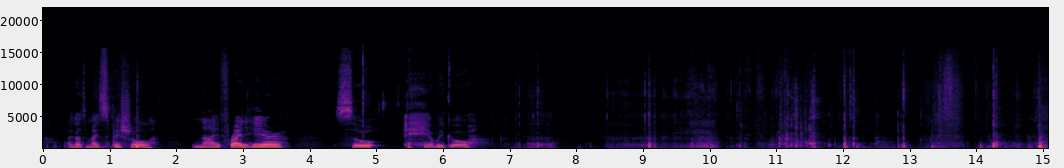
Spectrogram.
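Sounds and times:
tape and cardboard crinkling: 0:06.7 - 0:15.0.

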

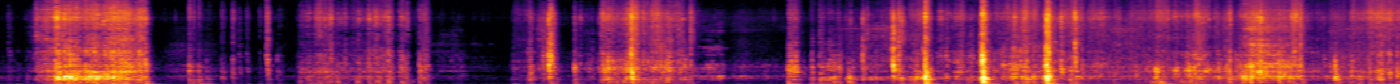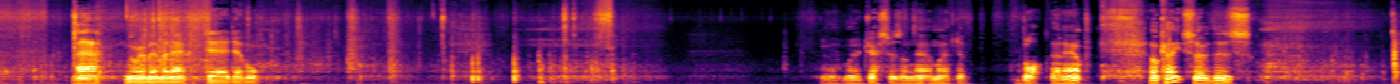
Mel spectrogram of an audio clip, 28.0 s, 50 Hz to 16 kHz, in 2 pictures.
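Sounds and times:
cardboard scraping and rubbing: 0:00.2 - 0:01.6, 0:02.8 - 0:04.4, 0:05.2 - 0:07.0, 0:07.9 - 0:18.2
packing tape ripping: 0:00.3 - 0:01.6
packing paper rustling: 0:05.2 - 0:07.1, 0:07.9 - 0:18.8.

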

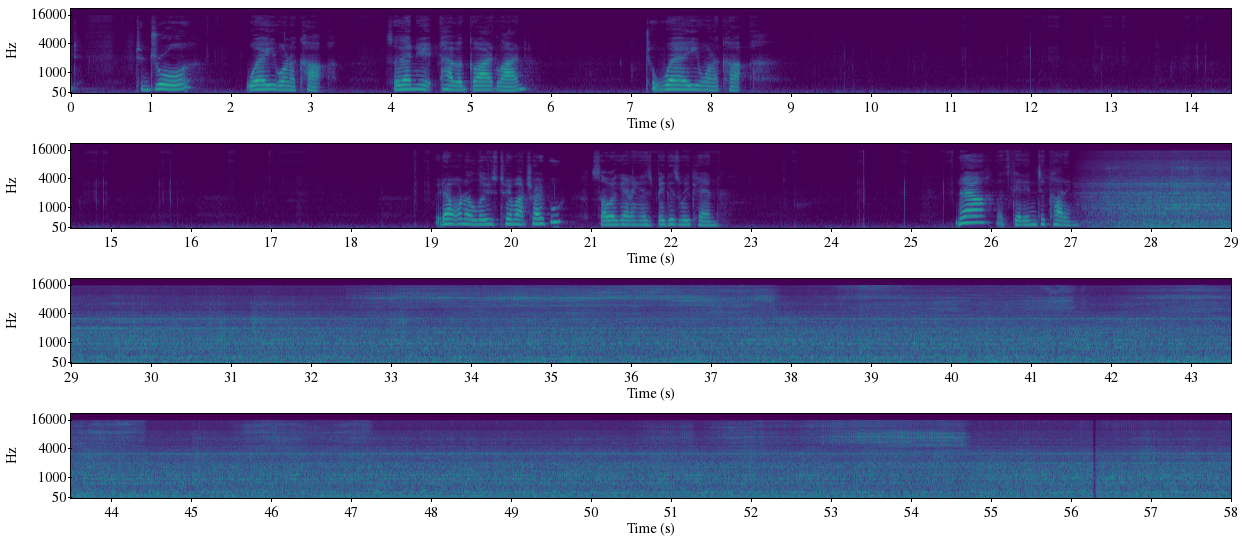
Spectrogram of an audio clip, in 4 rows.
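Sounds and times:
bright grinding hiss: 0:27.1 - 0:55.2
grinding machine hum: 0:27.1 - 0:58.0.

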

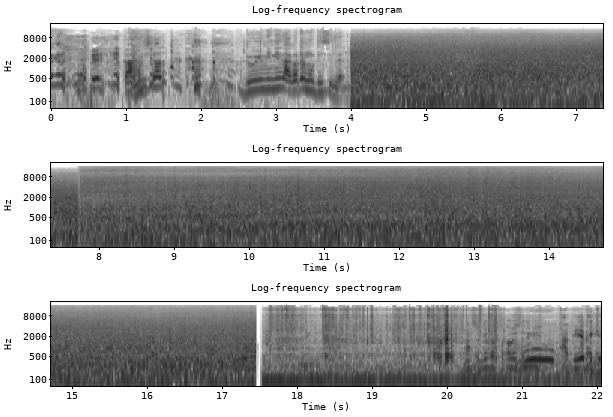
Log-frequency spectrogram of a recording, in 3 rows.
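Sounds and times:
waterfall rushing: 0:04.0 - 0:17.5.

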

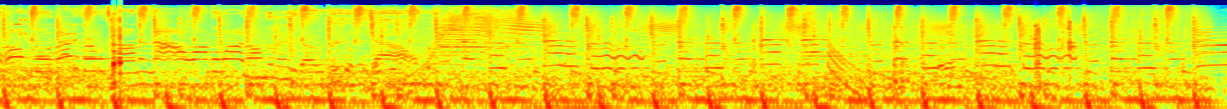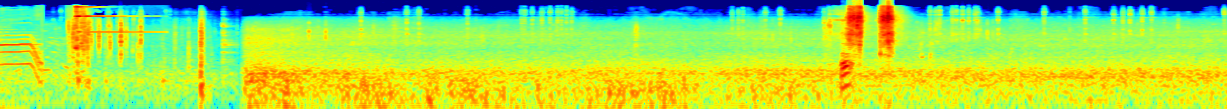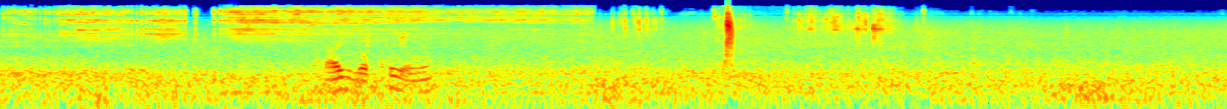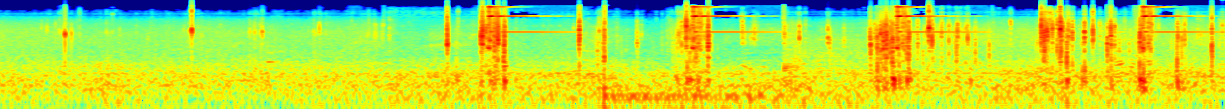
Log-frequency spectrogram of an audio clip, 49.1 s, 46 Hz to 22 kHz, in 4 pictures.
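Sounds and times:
jingling chime with ringing tone: 0:13.0 - 0:14.0, 0:41.7 - 0:42.6, 0:43.7 - 0:44.8, 0:45.8 - 0:46.8, 0:48.2 - 0:49.0
fishing reel cranking: 0:24.6 - 0:31.2.

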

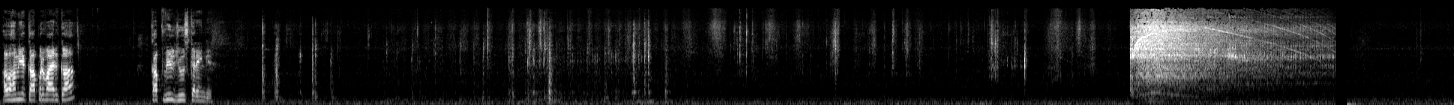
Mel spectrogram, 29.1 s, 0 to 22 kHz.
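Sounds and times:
angle grinder spinning: 0:22.6 - 0:26.8.

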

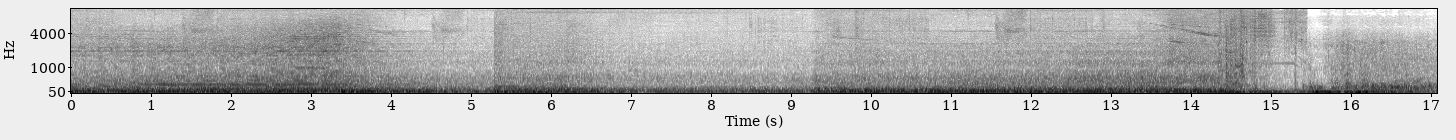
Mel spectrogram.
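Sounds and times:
low rumbling jet thrusters: 0:00.0 - 0:14.3.

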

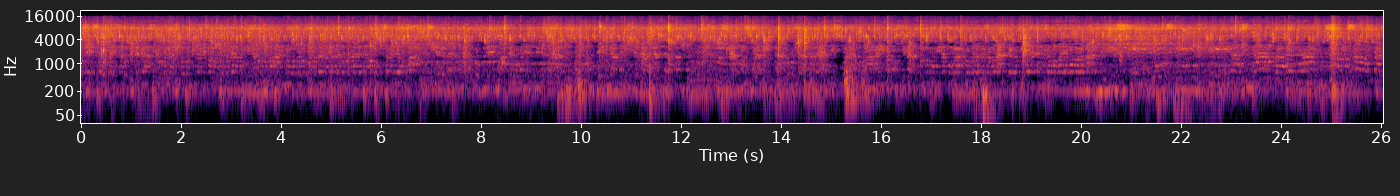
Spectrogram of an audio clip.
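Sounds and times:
wok hissing on gas burner: 0:19.2 - 0:26.0.

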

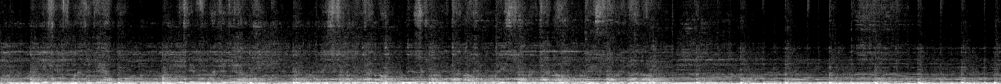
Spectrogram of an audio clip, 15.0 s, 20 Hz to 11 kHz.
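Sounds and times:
bass guitar: 0:00.0 - 0:15.0
drums: 0:00.0 - 0:15.0
electric guitar: 0:00.0 - 0:15.0.

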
